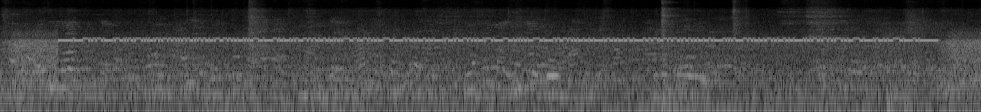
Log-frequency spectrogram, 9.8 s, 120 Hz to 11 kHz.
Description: RTTY (75 baud, 170 Hz shift), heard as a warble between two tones, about 2250 Hz centre, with radio static and the noise of a crowd indoors. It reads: ZSEYD RLSPZ 69HKB PPFTH 5L0BB 3OJ5L 1W2IH NI7RV QA0FN E5B5P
